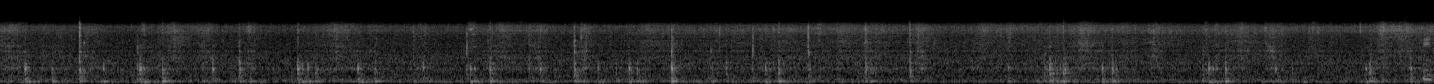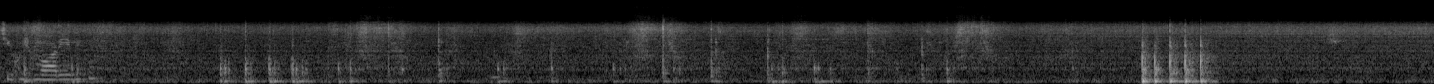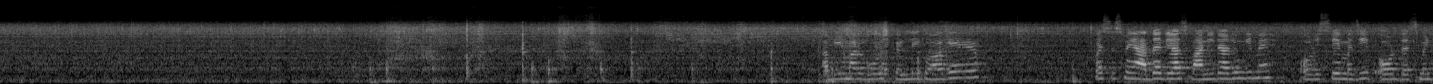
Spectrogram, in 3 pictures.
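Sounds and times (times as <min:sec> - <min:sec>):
wooden spatula scraping and stirring: 0:00.0 - 0:26.0, 0:32.0 - 0:40.3
food sizzling in a pan: 0:00.0 - 0:43.0.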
